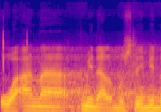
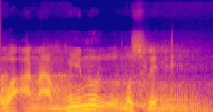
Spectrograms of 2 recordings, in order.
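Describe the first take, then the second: First: The second word is said with an 'a' vowel. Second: The second word is said with a 'u' vowel. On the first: The speaker calls it right. "Yang betul" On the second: The speaker calls it wrong. "Yang salah"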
